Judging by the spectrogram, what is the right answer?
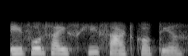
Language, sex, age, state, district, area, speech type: Hindi, female, 18-30, Madhya Pradesh, Bhopal, urban, conversation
